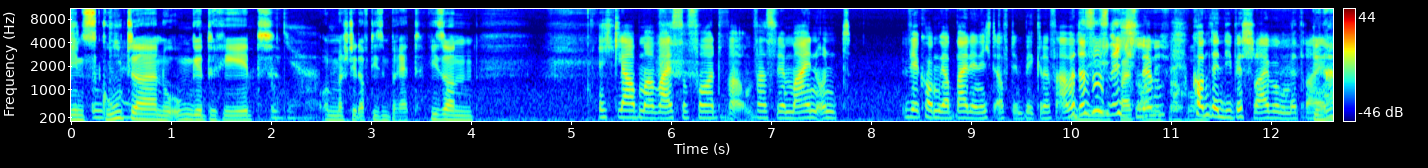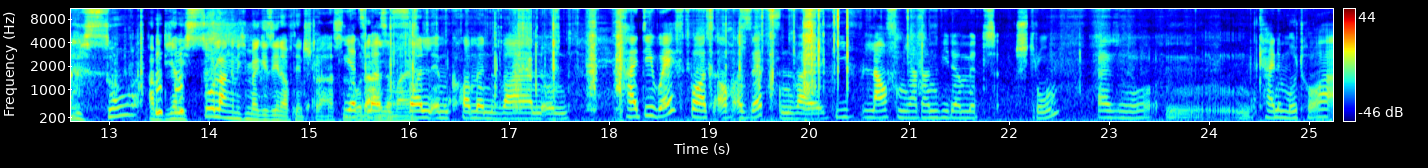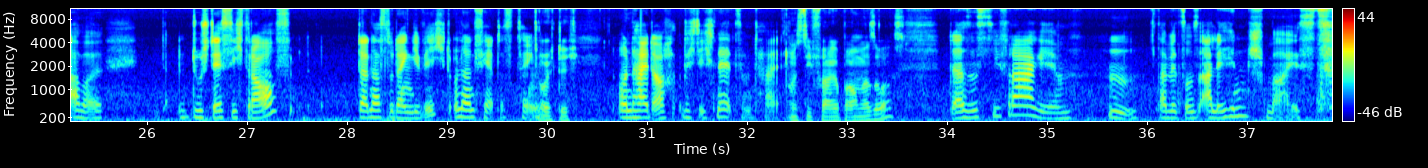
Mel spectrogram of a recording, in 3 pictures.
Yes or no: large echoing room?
no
